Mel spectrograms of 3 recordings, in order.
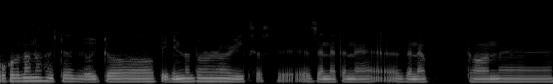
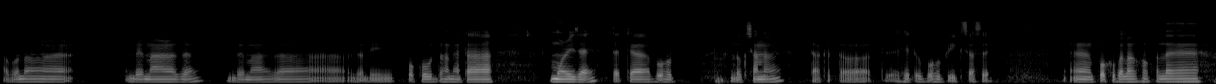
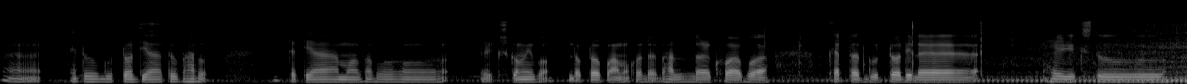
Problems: background sounds at intervals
